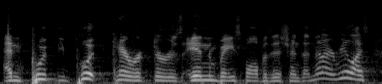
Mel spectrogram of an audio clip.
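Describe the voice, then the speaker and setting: A man's voice: high voice, animated, fairly quick. A young man co-hosting a comedy podcast, rambling and self-mocking as he jokes. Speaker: podcast co-host.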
